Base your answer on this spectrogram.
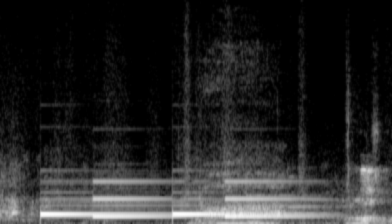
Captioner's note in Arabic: جرس الباب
